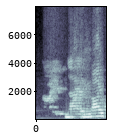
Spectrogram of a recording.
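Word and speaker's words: knife: एन से पहले के, एन से पहले के चुप है, साइलेंट। एन के पहले कहीं भी के देखो तो आपको साइलेंट हो जाना है, चाहे कनऊ हो चाहे कनऊ लदगी हो, है ना।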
